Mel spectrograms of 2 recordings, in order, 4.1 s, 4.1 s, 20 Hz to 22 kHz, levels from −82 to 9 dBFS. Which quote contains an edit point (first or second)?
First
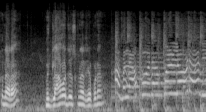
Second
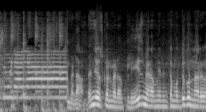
second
